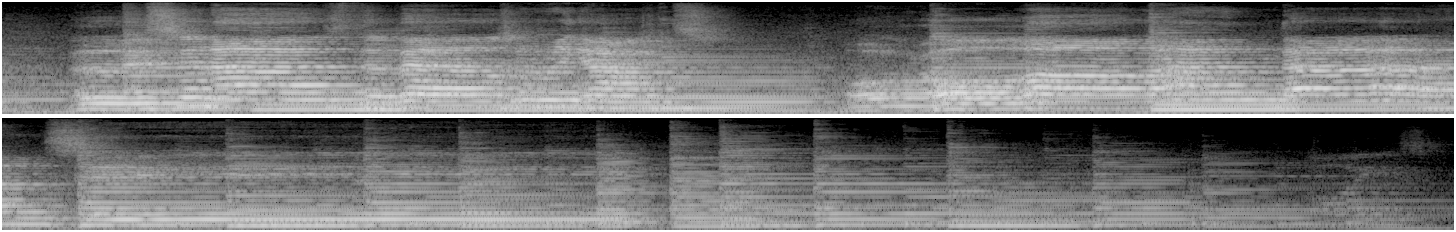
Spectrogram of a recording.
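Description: Acoustic guitar strummed and picked in an instrumental break of a folk song, with a wavering melody line above the chords. It grows softer over the last few seconds.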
